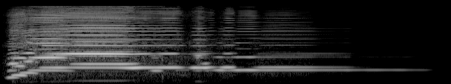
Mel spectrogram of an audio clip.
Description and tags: Harmonica recorded in mono with my AKG C214 on my stair case for that oakey timbre.
d, harmonica, key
